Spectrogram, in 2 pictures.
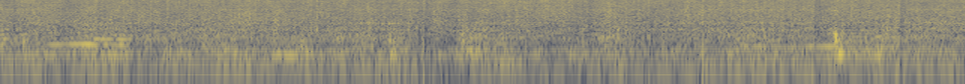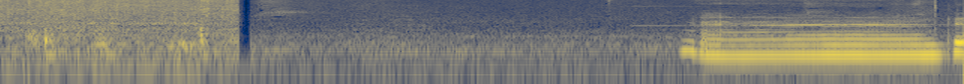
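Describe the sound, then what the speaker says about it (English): An egg frying in a pan with other ingredients, a loud, steady sizzle that continues for several seconds before cutting off abruptly. "the last ingredient to add is an egg"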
